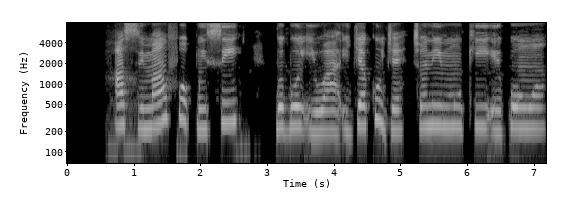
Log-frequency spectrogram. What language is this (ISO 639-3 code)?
yor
